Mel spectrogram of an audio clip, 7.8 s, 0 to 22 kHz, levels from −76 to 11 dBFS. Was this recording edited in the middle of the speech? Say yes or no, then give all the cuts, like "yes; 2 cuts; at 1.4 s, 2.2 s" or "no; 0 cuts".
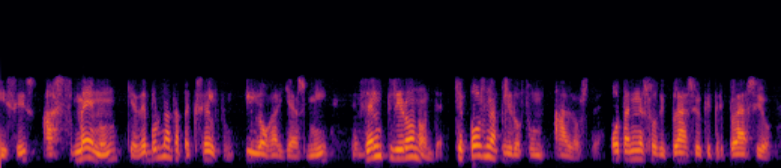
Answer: no; 0 cuts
